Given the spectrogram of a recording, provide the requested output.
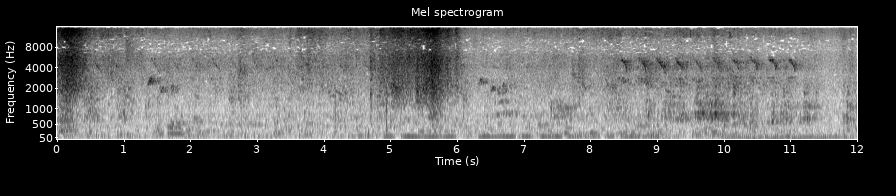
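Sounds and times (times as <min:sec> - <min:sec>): bird chirping: 0:06.3 - 0:11.9.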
